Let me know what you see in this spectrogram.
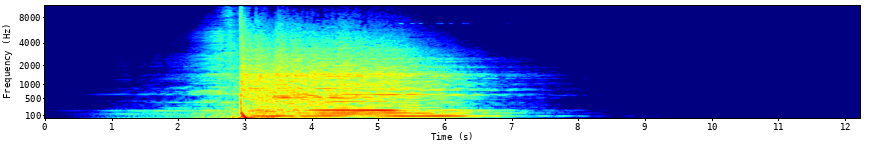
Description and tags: Cinematic impact. Dark, distorted, large, powerful.
Original samples made using an acoustic guitar as a resonator for an electric bass, and recorded using a Zoom H4n. Processing includes layering, reversing, amp simulation, distortion, delay and reverb.
Recorded for my personal A Sound A Day challenge (Asoada).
